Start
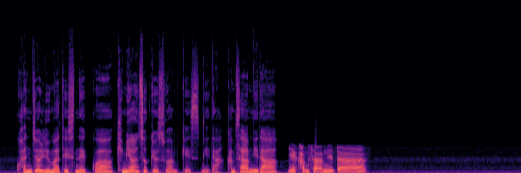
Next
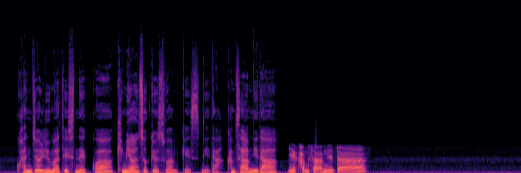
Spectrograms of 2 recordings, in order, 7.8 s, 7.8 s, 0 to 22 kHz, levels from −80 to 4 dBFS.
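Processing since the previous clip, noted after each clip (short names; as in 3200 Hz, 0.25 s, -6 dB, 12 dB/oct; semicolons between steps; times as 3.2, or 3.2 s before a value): nothing audible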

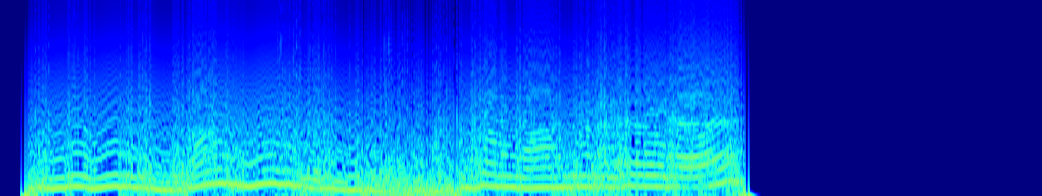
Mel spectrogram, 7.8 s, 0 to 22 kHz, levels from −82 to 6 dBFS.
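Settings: time blur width 0.239 s; Schmitt trigger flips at -38.5 dBFS; gain -5.5 dB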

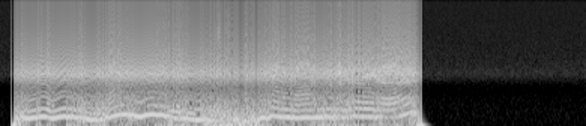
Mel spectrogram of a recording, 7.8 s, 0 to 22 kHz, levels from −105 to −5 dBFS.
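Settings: resonant high shelf 1700 Hz +9 dB, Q 3; in parallel at 0 dB: limiter -27 dBFS, peak gain reduction 8.5 dB; on the sum: gain +7.5 dB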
